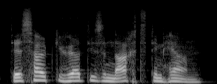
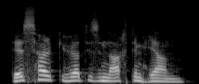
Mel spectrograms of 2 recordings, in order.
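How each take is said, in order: Both takes have the same delivery.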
